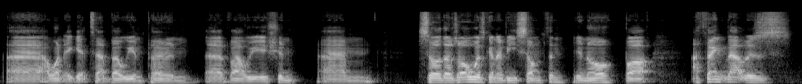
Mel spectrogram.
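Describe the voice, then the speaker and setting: A man in his thirties with a Glaswegian Scottish accent, chatting casually as an interview guest, loose and rambling with lots of fillers. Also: low voice. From Scotland. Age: 30s. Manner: relaxed, rambling with many fillers. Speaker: guest entrepreneur.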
